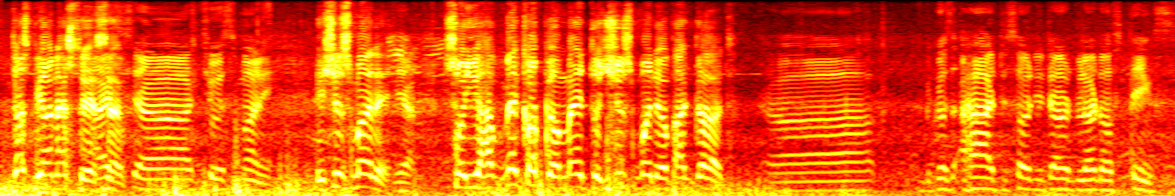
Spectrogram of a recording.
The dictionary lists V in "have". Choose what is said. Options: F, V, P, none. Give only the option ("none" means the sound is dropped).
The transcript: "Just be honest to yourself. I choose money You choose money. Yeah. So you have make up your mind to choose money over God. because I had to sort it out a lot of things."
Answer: V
